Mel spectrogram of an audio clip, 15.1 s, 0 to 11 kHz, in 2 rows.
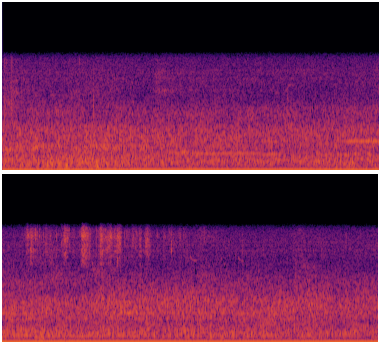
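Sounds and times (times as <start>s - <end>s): wind on microphone: 0.0s - 12.8s.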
